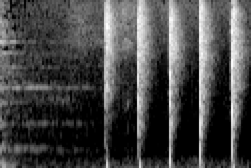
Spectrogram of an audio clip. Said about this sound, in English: Well done. Well done. You're the only one clapping.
